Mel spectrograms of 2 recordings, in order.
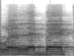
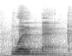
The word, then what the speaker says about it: Houellebecq: non lo pronuncia circa well and back e li tolgo il pensiero che dice di solito dico well and back poi non so come si pronuncia comunque quindi si pronuncia welbeck ok che durante uno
